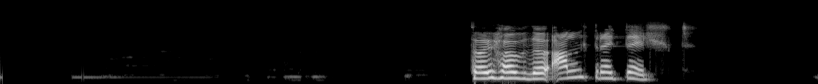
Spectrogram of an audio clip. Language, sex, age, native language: Icelandic, male, 8, Icelandic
